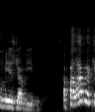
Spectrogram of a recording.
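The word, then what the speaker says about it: אביב: Aqui na minha Bíblia a tradução está Abib. A palavra hebraica, na verdade, se pronuncia Aviv.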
